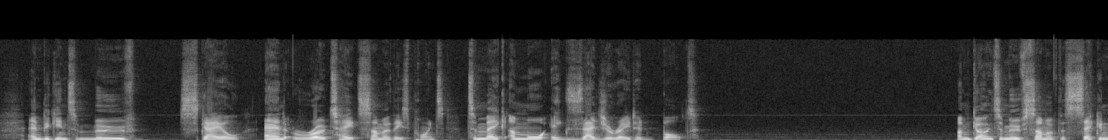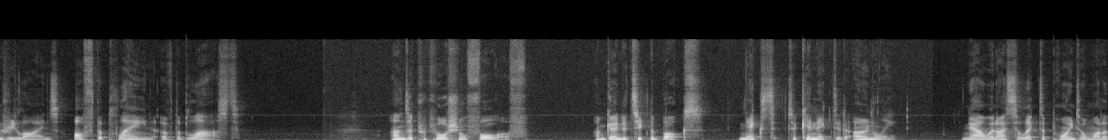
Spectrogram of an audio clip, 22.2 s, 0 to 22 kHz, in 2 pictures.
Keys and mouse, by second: 0.6 g, 1.1 g, 1.4 g, 1.6 g, 1.8 click, 2.0 shift+middle click, 3.0 g, 3.7 alt+s, 4.0 click, 4.9 click, 5.2-11.7 typing, 5.3 click, 5.8 click, 6.3 click, 8.7 click, 9.3 click, 10.0 click, 10.6 shift+middle click, 15.7-20.6 drag.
